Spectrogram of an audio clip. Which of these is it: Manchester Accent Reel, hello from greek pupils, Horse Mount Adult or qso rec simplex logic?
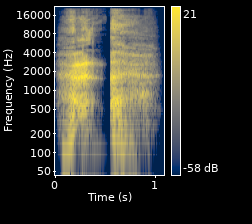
Horse Mount Adult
